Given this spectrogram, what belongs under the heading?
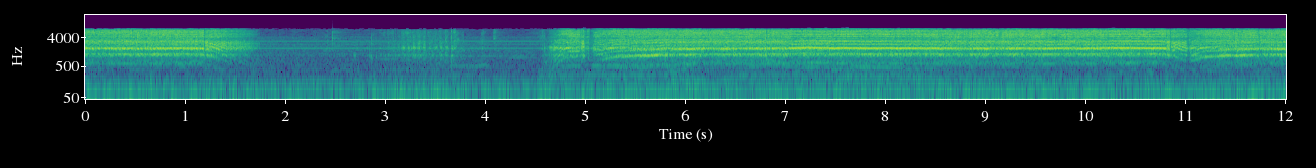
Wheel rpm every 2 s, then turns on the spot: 120, 10, 70, 160, 160, 140.
2-4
